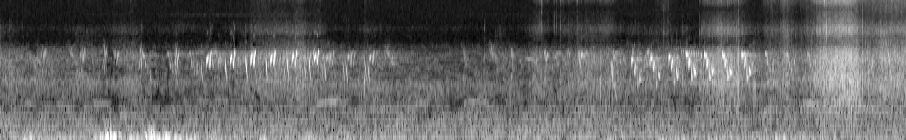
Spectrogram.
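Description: A small bird calling twice, each call a quick trill of about eight to ten high, evenly spaced notes, the two trills about three seconds apart. Low thumps about a second in and a short hiss near the end.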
